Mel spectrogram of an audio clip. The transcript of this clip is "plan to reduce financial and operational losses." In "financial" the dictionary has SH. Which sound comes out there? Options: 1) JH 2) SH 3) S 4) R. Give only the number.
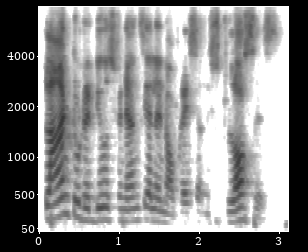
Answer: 3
